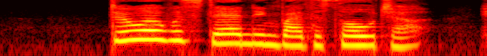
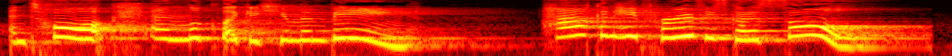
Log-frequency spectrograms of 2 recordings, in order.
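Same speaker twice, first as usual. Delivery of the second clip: put-on much higher, distressed boyish voice pleading; Alphonse, upset; 6 semitones higher, 3 dB louder than usual. Alphonse argues to Edward that Duo has a soul, high and distressed.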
